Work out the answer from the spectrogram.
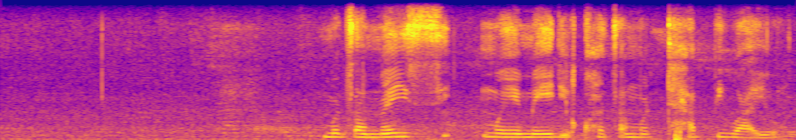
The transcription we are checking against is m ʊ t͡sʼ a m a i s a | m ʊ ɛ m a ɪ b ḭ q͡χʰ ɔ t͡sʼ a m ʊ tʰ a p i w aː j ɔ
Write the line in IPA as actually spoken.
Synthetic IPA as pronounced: m ʊ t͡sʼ a m a i s i | m ʊ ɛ m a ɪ d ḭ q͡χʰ ɔ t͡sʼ a m ʊ tʰ a p i w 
